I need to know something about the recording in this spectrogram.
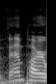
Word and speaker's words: Vampyr: Vampir or vampire hunter pronounced a vampire with a why is a new action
